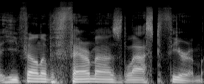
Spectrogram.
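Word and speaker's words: Fermat: um and and the he fell in love with Farah's last theorem. I think I'm pronouncing that correctly. F E R M A- A- T, but I think he's French. Um Farma's last theorem.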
